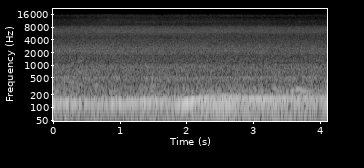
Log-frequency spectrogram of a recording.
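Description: Heavy rain pouring down, an even hiss, with a steady low hum running underneath.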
